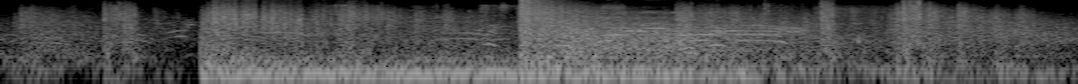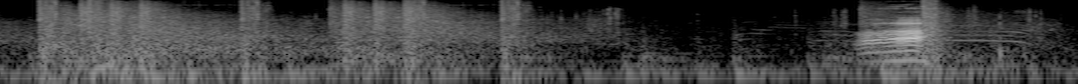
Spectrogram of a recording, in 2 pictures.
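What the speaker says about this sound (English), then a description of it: "We have got to get rid of these bloody mortars. They are destroying us." Mortar rounds land in a World War II Pacific battle for Shuri Castle in a strategy game, with rolling booms and bursts of gunfire layered continuously and a voice talking over the barrage.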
